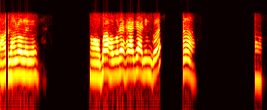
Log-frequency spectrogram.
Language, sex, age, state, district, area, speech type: Assamese, female, 60+, Assam, Morigaon, rural, conversation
